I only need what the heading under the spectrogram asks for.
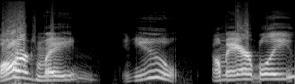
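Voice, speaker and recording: A man talks in a put-on character voice pitched extremely high. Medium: actual play. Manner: friendly, hesitant.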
